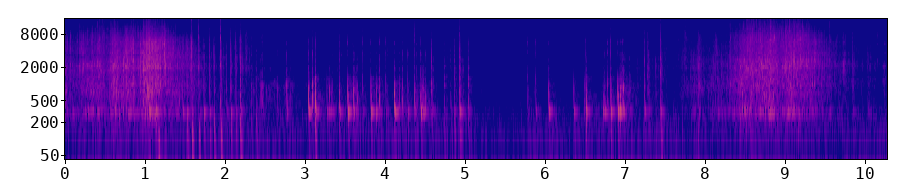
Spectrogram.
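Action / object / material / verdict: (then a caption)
tap / plastic cup with ice and liquid / plastic / none. Long nails tap quickly on the walls of a clear plastic cup filled with ice and liquid, held in the hands. The sharp clicky taps come in irregular bursts with a faint ringing tone, framed by louder rustling swells at the start and end.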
